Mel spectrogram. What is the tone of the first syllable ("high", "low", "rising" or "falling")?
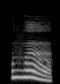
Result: falling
